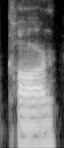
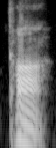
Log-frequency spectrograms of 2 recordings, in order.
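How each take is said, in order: First: The final R sound is clearly pronounced. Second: The final R sound is dropped entirely. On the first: "instead of saying bar or car or far" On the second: "it comes out ka"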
